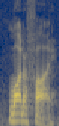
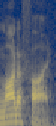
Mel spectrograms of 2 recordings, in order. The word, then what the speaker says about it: modify: to understand it but just know that mode is long Oh mode but it becomes short and modify modify mode modify it's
